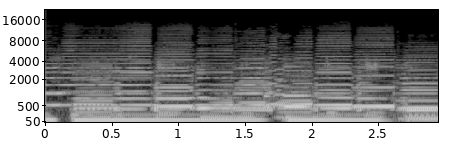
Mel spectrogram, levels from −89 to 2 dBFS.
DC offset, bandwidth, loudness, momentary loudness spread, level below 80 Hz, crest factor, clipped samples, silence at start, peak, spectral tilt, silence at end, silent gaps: under 0.1%; 13 kHz; -21 LUFS; 3 LU; -24 dBFS; 12 dB; under 0.1%; 0 s; -6 dBFS; -6.5 dB/octave; 0 s; none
